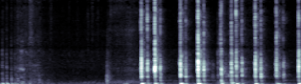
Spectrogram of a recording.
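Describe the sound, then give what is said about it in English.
Rapid clacking of keys on a new computer keyboard, fairly loud, an irregular burst of keystrokes starting about halfway through after a quiet stretch, with no talking. “Yes, I got a new keyboard.”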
